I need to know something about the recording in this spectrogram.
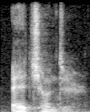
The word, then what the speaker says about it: Edge Hunter: You said it wrong. It's Edge Hunter.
